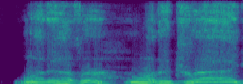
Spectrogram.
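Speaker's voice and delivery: very low character voice, slow and drawn out. Speaker showing the one character voice they can still do, Shikamaru voice. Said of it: "I can still do Shikamaru".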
